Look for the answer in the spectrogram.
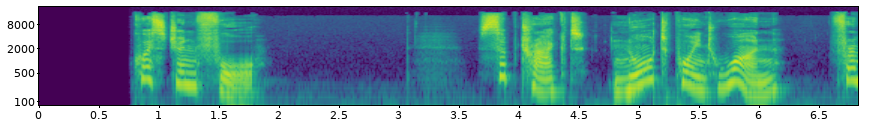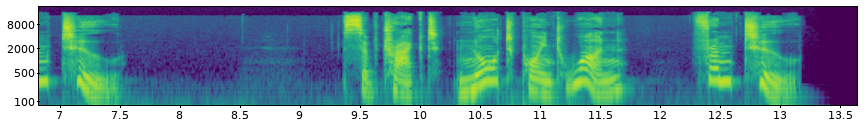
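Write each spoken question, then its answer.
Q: Subtract 0.1 from 2.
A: 1.9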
